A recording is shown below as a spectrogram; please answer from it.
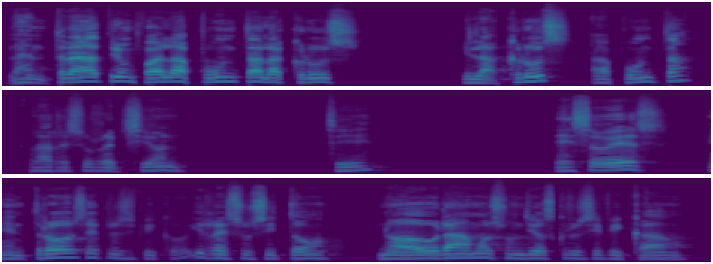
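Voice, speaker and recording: A man preaching a sermon in church, often asking his congregation for a quick "yes?" and calling them brothers. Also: medium pitch, steady tone, darkish tone. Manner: preaching with frequent rhetorical "¿sí?" checks. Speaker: pastor.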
